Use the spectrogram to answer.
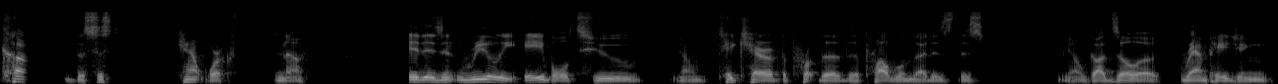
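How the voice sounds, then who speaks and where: A man co-hosting a podcast rambles casually about films, full of fillers and restarts. His voice is deep with vocal fry, and he speaks at a measured pace.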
